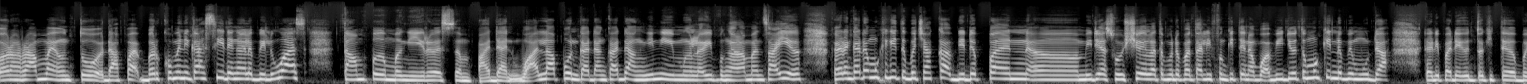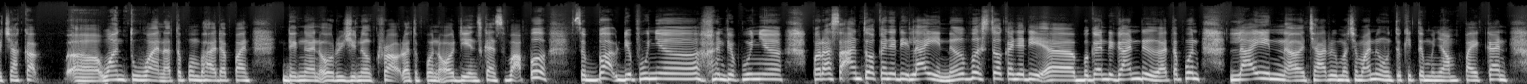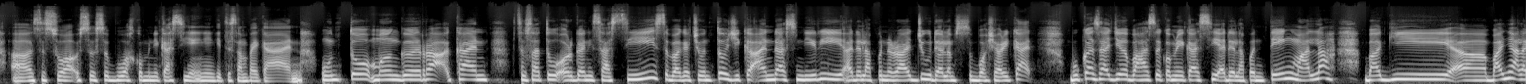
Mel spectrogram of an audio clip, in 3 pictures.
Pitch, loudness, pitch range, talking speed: 215 Hz, -11 LUFS, 195-240 Hz, 145 wpm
